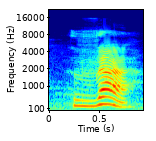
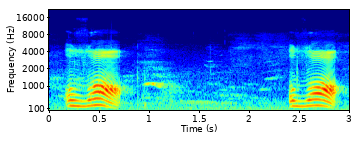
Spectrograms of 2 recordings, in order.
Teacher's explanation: Huruf za diucap dengan tipis, sedangkan huruf dho dengan menebalkan suara, dengan mengangkat posisi pangkal lidah dan lidah bagian depan menutup bagian langit-langit.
